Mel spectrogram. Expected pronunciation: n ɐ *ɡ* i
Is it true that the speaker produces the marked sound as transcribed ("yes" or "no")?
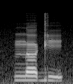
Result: yes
